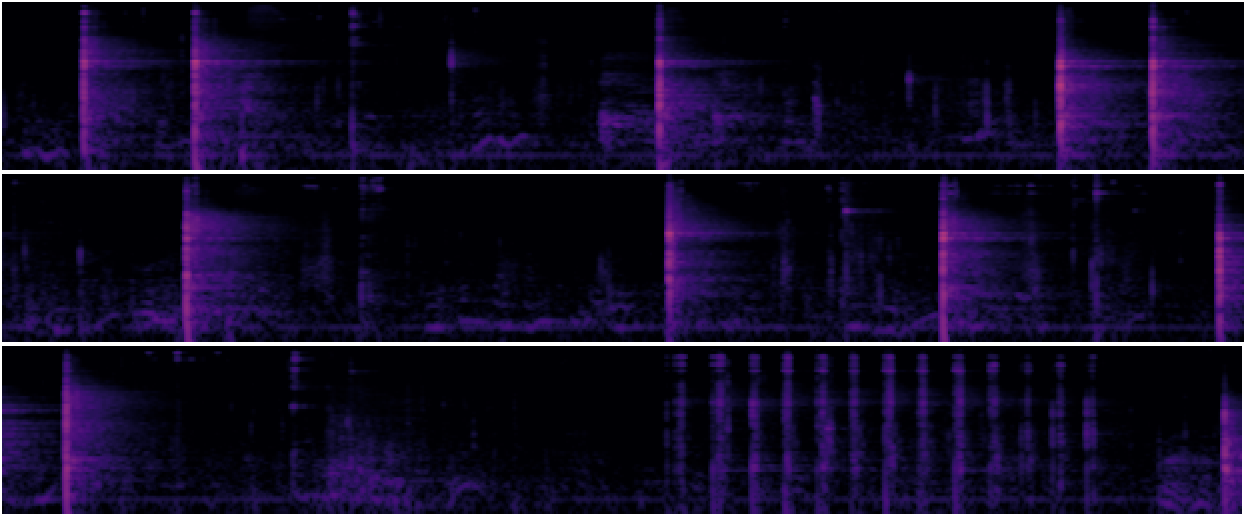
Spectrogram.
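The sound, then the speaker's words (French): Sharp cracks of stone knapping, with preparatory strikes to control the flakes: many crisp, irregular blows separated by pauses, then a quick run of rapid, lighter taps near the end. “Donc toujours là, du travail de préparation pour mieux contrôler les éclats.”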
